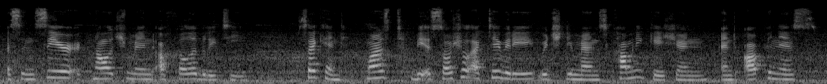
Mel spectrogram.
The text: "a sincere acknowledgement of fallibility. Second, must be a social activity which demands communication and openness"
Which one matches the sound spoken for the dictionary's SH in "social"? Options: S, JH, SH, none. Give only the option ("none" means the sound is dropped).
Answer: SH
